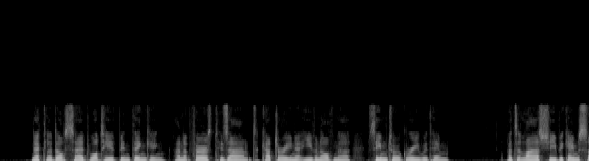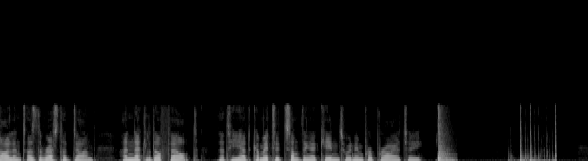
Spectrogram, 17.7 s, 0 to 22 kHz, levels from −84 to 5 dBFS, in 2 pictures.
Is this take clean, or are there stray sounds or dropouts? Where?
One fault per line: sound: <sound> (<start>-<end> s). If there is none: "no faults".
sound: thud (15.4-15.7 s)
sound: squeak (16.4-17.2 s)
